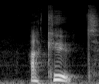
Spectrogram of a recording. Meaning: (adjective) 1. critical (as might warrant immediate action); (extremely) urgent, an emergency, etc 2. acute 3. acute (of an accent or tone); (noun) (the) emergency department, (the) emergency room
- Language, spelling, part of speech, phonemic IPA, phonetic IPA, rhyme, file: Swedish, akut, adjective / noun, /aˈkʉːt/, [aˈkʉ̟ːt̪], -ʉːt, Sv-akut.ogg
